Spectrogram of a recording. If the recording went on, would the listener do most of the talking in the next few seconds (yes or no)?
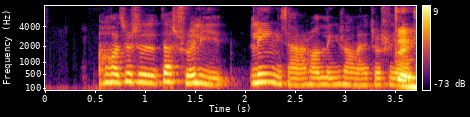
yes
